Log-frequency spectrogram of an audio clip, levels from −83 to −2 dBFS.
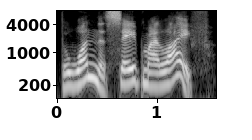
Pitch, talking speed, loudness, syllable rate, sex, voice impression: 215 Hz, 225 wpm, -16 LUFS, 5.5 syllables/s, female, feminine, adult-like, slightly relaxed, slightly powerful, raspy, intellectual, slightly calm, lively, slightly strict, sharp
